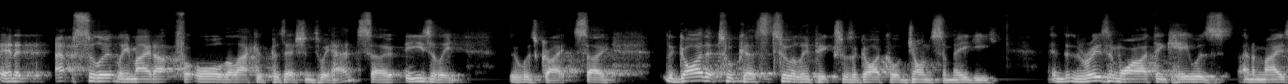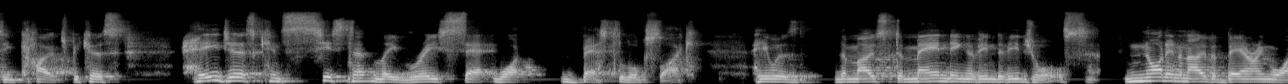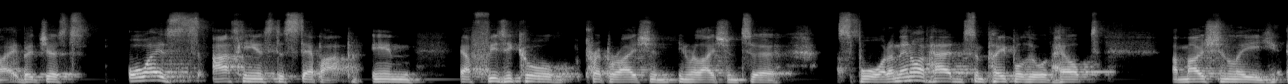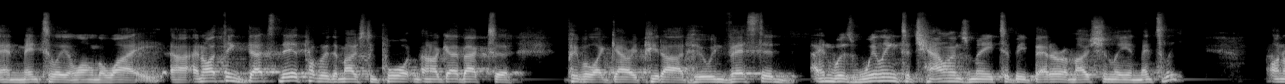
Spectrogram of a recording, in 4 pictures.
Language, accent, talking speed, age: English, Australian, 150 wpm, 40-59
